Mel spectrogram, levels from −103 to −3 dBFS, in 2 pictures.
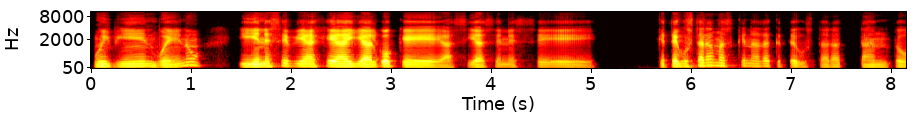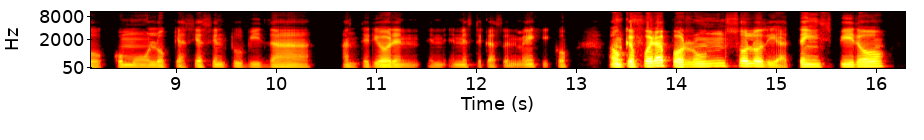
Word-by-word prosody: Muy 135 0 -1
bien, 130 +2 -4
bueno, 130 - -7 0.3
y 130 0 +1
en 130 - +2
ese 140 +3 -4
viaje 140 0 +3
hay 135 0 +5
algo 130 +2 +4
que 110 -6 -1
hacías 110 +5 -7
en 120 0 -15
ese 115 -5 -13 0.6
que - - -11
te 140 - +2
gustara 140 +5 -4
más 160 -2 -8
que 155 -3 -16
nada, 145 0 -11
que - - -21
te - - -9
gustara 115 +3 -16
tanto 110 -4 -13
como 100 -1 -13
lo 95 -1 -13
que 100 - -17
hacías 105 +4 -15
en 120 -1 -13
tu 105 -1 -19
vida 105 -1 -13 0.3
anterior, 105 +2 -8
en 95 -2 -12
en 105 -2 -24
en 105 0 -17
este 100 0 -22
caso - - -19
en - - -20
México, 120 +5 -16 0.4
aunque 130 +1 +5
fuera 150 +5 +7
por 125 -4 +5
un 140 +3 -3
solo 145 0 +3
día. 110 -4 -9
¿Te 125 - +1
inspiró 120 +3 -2
120 Hz, 170 wpm, -21 LUFS, 105-135 Hz, 0.6 s, fuera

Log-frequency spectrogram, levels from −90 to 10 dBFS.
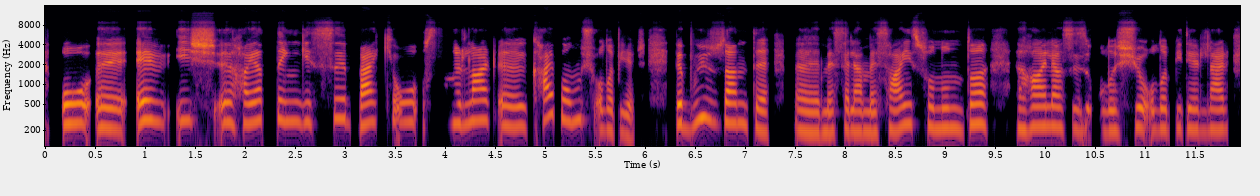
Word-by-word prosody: o, 255 +1 +3
eee, 215 -3 +3
ev, 280 +1 +6 0.2
iş, 280 0 +7
eee, 260 - -1
hayat 260 +2 0
dengesi 275 +2 -2
belki 260 +2 +4
o 265 0 -4
sınırlar, 255 +3 0
ııı, 230 0 -1
kaybolmuş 290 -3 -1
olabilir. 190 -4 -6 0.3
Ve 250 -4 +4
bu 265 - -5
yüzden 260 -4 +2
de, 195 -3 +1 0.3
eee, 190 -2 -1
mesela 195 +1 -2
mesai 200 +5 -1
sonunda, 220 +1 0 0.3
eee, 210 - -2
hâlâ 230 +1 +2
size 215 -1 -5
ulaşıyor 200 +3 +2
olabilirler. 205 0 -3
230 Hz, 130 wpm, -22 LUFS, 205-265 Hz, 0.3 s, iş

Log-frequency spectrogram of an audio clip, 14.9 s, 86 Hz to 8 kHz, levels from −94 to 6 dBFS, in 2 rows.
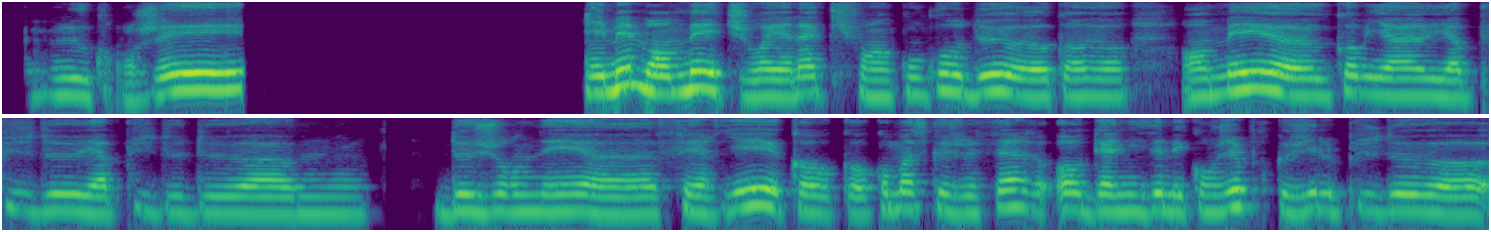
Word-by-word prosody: L 175 - -19
le 180 - -4
congé 225 +10 +6 1.7
Et 205 0 +2
même 260 0 +6
en 200 -1 +6
mai, 230 +2 +5
tu 185 -6 -8
vois, 175 +1 -1
il 175 - +2
y - - 0
en 185 - -4
a 200 0 0
qui 195 - -14
font 190 - -8
un 170 0 -5
concours 205 +3 -2
de, 200 +2 0
heu, 185 -5 +4
quand, 175 -1 -5 0.3
en 180 +1 -3
mai, 230 +3 +5
heu, 185 -1 +2
comme 205 +1 -3
il 195 - -4
y 185 - 0
a 180 0 -2
il 180 - -6
y - - -4
a 170 - -1
plus 195 +2 -16
de 185 +1 -3
il - - -3
y 170 - -2
a 170 - -2
plus 180 +3 -19
de 175 0 -15
de, 170 +1 -14
hem, 165 0 -5 0.3
de 185 +2 -3
journées, 185 0 -5
heu, 165 0 -4
fériées, 185 +7 0
co 175 -3 -4
comment 175 +5 -5
est-ce 200 0 -6
que 195 - -6
je 170 - -10
vais 170 - -8
faire, 215 +3 -3
organiser 185 -1 -2
mes 175 -1 -6
congés 185 +5 -1
pour 220 -1 -9
que 190 - -9
j'ai 185 +3 -6
le 190 -1 -8
plus 190 -1 -16
de, 190 +1 -4
heu, 170 -3 -1
185 Hz, 240 wpm, -19 LUFS, 175-200 Hz, 1.7 s, congé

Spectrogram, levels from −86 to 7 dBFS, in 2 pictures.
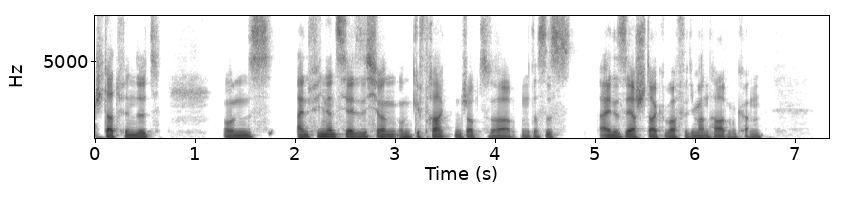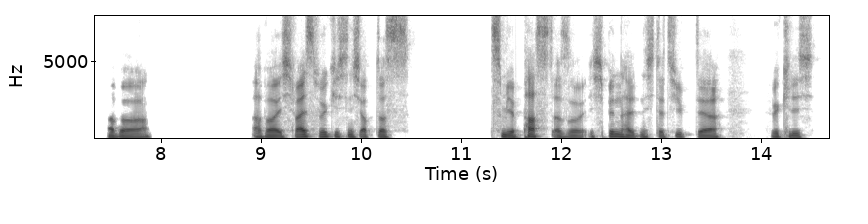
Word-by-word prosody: stattfindet. 110 0 +2 0.6
Und 100 0 +1 0.2
einen 110 -2 +4
finanziell 125 0 +4
sicheren 115 0 +2
und 100 -1 -2
gefragten 120 -1 0
Job 110 +1 -2
zu 90 - -6
haben, 85 -1 -2
das 95 +3 -6
ist 115 -3 -4 0.2
eine 110 -2 +3
sehr 115 +3 +5
starke 105 -1 0
Waffe, 100 -3 -1
die 95 - -4
man 95 -1 -2
haben 100 -2 -1
kann. 95 +2 -9 0.7
Aber 90 -2 +1 1.0
aber 105 +1 +3
ich 100 - -2
weiß 120 +2 +4
wirklich 125 0 -1
nicht, 115 -4 -1
ob - - -3
das 105 -3 -1 0.8
zu - - -1
mir 105 -3 +4
passt. 130 +4 +3
Also, 95 +1 -1
ich 125 +3 -8
bin 135 -2 +2
halt 100 -3 0
nicht 105 -1 -6
der 100 - -1
Typ, 120 +2 -7
der 100 -3 +1 0.4
wirklich 100 -2 -3
105 Hz, 165 wpm, -24 LUFS, 100-120 Hz, 1.0 s, sehr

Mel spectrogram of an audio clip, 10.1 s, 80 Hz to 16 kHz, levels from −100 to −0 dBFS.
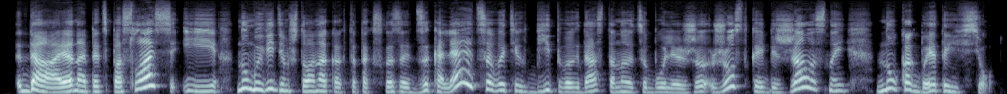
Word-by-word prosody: Э, - - -2
да, 190 -5 +6
и 185 - +9
она 205 +2 +7
опять 195 0 -2
спаслась, 355 - +4
и, 205 -2 -4 0.2
ну, 300 +5 +2
мы 270 -2 +3
видим, 245 -5 -1
что 205 -2 0
она 205 0 +1
как-то, 180 -1 -7
так - - -6
сказать, 180 -4 -4
закаляется 275 - +1
в 235 - -7
этих 220 -4 -4
битвах, 175 -2 -5
да? 200 +4 -1
Становится 180 -4 -6
более 165 -2 -5
жё 175 +7 -4
жёсткой 310 - -2
и - - -4
безжалостной, 225 - -1 0.3
но, 275 +10 -2
как 265 -7 0
бы, 165 - 0
это 225 -1 0
и 185 -4 -6
всё. 170 - -5
205 Hz, 190 wpm, -22 LUFS, 180-245 Hz, 0.3 s, и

